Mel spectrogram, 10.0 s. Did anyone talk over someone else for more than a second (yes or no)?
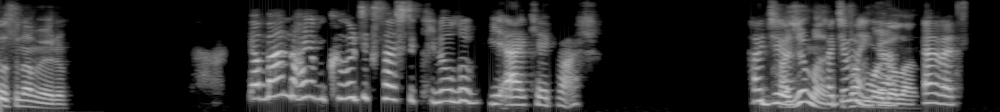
yes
